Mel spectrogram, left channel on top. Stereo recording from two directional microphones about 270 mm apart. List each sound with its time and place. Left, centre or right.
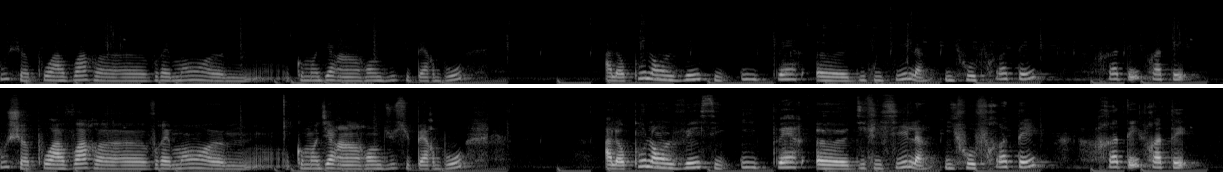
0.0 s speech: centre
3.0 s speech: centre
3.5 s speech: right
3.8 s speech: centre
6.0 s speech: centre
